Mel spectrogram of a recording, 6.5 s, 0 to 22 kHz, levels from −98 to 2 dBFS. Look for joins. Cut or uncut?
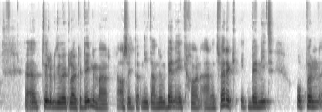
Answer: cut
